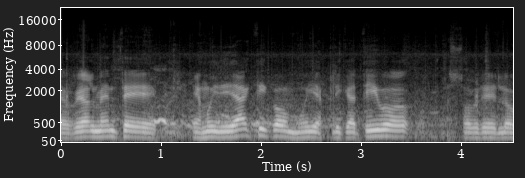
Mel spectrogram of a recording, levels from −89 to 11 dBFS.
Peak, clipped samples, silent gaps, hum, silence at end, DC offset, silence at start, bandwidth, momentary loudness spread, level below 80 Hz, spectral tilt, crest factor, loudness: -2 dBFS; under 0.1%; none; none; 0 s; under 0.1%; 0 s; 7 kHz; 7 LU; -58 dBFS; -8.5 dB/octave; 16 dB; -18 LUFS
